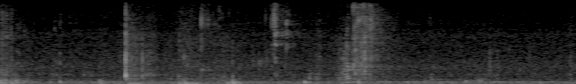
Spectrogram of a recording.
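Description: Near silence with faint chewing: a few soft mouth clicks and a brief soft rustle, all very quiet.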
